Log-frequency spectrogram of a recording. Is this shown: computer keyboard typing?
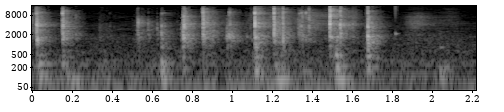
yes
